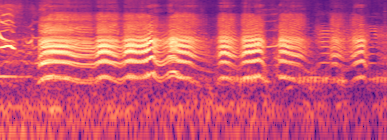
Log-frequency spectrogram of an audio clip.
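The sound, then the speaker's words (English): Hungry seabird chicks and their parents calling on South Georgia Island, with many warbling, undulating calls overlapping in a loud, continuous chorus and no talking. “Mark recorded these hungry Oakham boys and their royal mothers and fathers on South Georgia Island”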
